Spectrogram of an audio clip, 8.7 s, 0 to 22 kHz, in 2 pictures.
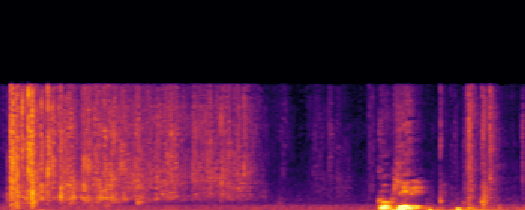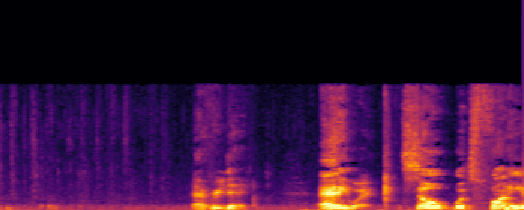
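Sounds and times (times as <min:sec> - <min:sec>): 
sheet of paper being crumpled: 0:00.0 - 0:03.0
speech: 0:03.2 - 0:04.0, 0:06.0 - 0:08.7.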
